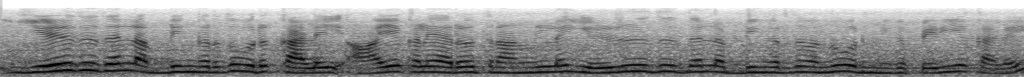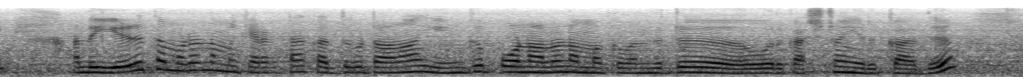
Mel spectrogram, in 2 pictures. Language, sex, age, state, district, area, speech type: Tamil, female, 30-45, Tamil Nadu, Thanjavur, rural, spontaneous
